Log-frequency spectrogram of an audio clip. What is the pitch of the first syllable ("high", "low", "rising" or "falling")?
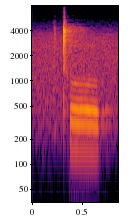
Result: low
